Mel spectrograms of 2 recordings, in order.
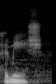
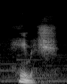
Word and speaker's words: Hamish: They said this this particular spy's name is pronounced Hamish, not Hamish. I was not aware of that, but evidently it's Hamish.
